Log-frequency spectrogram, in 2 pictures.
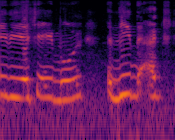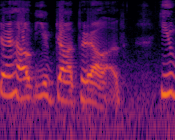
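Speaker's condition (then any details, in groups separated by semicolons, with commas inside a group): Cerebral palsy; spastic, ataxic features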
